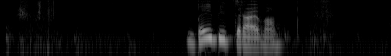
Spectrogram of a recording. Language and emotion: Russian, neutral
